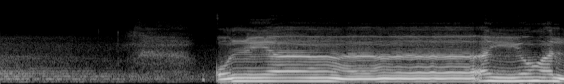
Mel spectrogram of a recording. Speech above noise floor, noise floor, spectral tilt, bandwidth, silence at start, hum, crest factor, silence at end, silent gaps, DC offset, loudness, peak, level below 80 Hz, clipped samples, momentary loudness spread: 25 dB; -40 dBFS; -9 dB/octave; 7.2 kHz; 0 s; none; 8 dB; 0 s; none; under 0.1%; -16 LUFS; -8 dBFS; -54 dBFS; under 0.1%; 22 LU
